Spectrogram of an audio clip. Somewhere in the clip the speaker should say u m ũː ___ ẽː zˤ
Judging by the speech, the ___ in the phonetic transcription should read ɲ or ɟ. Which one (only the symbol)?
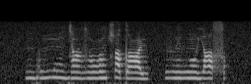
ɟ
